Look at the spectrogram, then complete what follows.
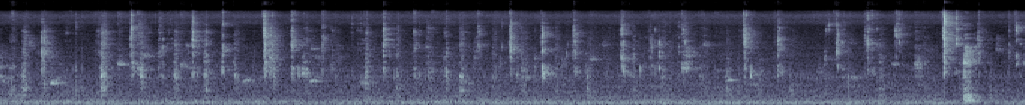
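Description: Eating sounds: chewing and smacking with irregular soft mouth clicks, several a second, mixed with a spoon and chopsticks tapping against plates and metal bowls; one sharper click near the end.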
